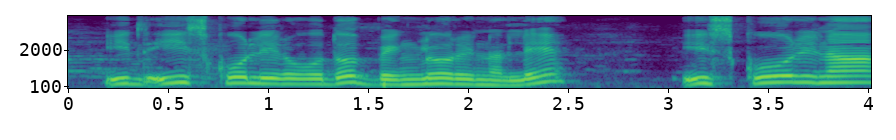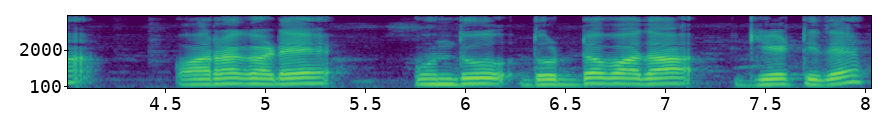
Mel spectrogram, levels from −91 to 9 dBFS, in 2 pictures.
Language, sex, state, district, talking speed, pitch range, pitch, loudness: Kannada, male, Karnataka, Bangalore, 90 wpm, 170-205 Hz, 180 Hz, -15 LUFS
